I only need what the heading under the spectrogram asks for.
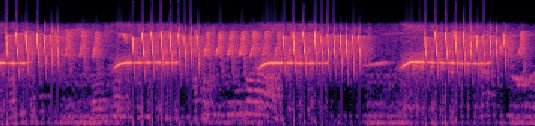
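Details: Bren-style song of a bar-winged prinia used as a tutor recording, with dense clicking trills riding on a level whistled tone, phrases repeating after brief gaps.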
